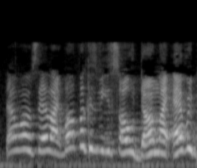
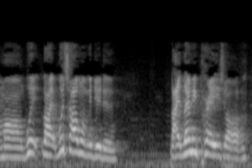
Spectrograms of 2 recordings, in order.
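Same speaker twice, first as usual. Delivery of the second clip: normal talking voice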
